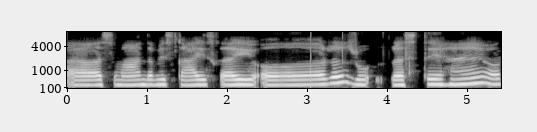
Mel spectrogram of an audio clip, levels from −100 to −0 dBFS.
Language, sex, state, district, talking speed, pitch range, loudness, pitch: Hindi, female, Bihar, Muzaffarpur, 90 wpm, 210-230 Hz, -16 LUFS, 215 Hz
